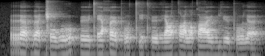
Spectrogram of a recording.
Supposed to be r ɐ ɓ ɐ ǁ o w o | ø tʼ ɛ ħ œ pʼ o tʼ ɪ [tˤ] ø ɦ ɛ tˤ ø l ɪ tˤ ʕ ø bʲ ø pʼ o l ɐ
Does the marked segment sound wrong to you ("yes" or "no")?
yes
